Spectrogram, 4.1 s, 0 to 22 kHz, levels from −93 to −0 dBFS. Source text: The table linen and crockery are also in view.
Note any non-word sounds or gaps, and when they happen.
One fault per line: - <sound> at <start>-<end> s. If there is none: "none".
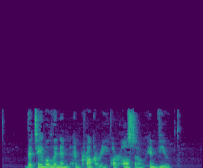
none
